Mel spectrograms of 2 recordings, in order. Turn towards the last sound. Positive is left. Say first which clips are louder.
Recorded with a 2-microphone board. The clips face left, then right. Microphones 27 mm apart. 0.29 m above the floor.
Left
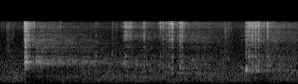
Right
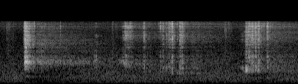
# right 5 dB
turn(degrees=-20)  # may be behind; listen again after turning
